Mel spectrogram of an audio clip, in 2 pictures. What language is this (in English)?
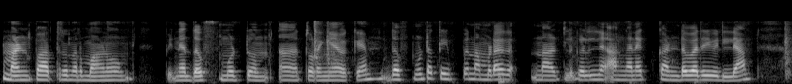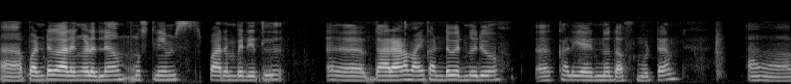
Malayalam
